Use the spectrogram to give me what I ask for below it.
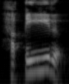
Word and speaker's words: حقیر: پہلے نمبر پہ ہے حقیر، ہے زبر ہا، قافیہ زرقی، رے ساکین، حقیر۔ حقیر کے معنی معمولی،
